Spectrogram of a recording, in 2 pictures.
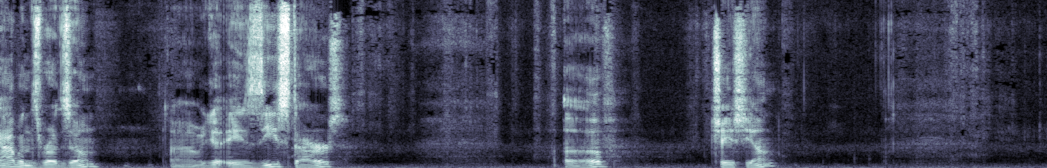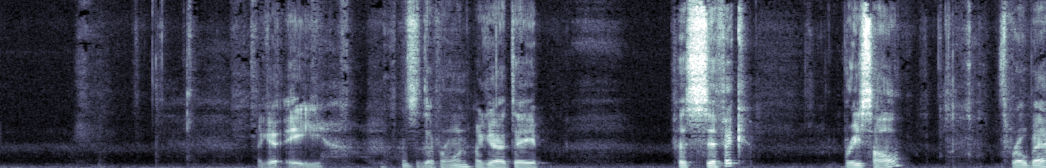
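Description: Stiff cards slide and rustle against each other in hands.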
